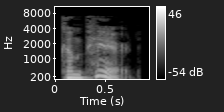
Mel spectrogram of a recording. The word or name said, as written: compared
